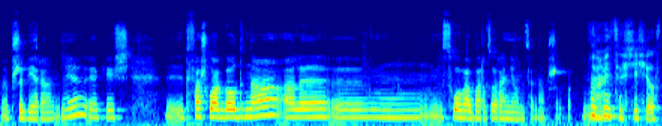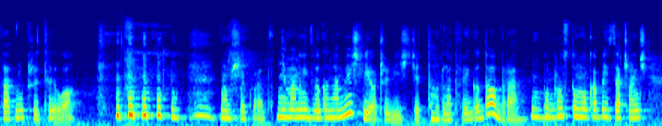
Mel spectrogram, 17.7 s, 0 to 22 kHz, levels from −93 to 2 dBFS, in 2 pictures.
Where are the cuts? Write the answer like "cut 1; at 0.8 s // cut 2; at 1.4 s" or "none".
none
